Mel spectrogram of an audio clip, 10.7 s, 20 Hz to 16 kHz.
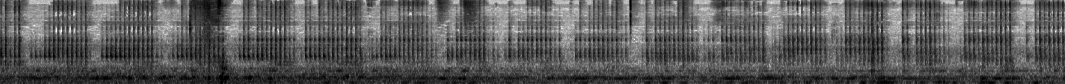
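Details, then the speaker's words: New Navien Smart Tok 24K gas boiler, fan off, system pressure normal: circulation pump knocks and rattles unevenly, one or two knocks a second over faint hum; knocking stops when pump is switched off. "Котел наведен смарток. Стучит насос. Вентилятор сейчас не работает. Слышно стук насоса."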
